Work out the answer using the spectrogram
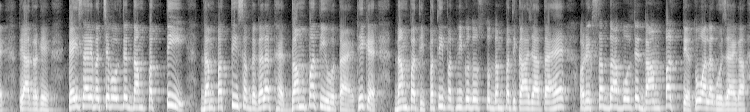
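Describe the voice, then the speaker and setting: A male teacher leads an exam-prep grammar lesson at a whiteboard. He fires rhetorical questions at his students and answers them himself. He stretches out each corrected word slowly and lets his voice sink to close a point. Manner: spells out words slowly, drops low to close each point.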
